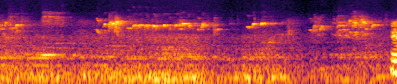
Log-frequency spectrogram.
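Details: Several Portuguese Harlequin canary chicks chirping, with high squeaky notes and short drawn-out whistles in clusters, against a steady low background murmur, ending with a sudden louder knock.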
